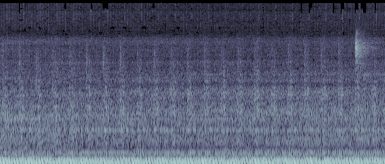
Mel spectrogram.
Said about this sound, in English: Up there somewhere, it's a definite bore score.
